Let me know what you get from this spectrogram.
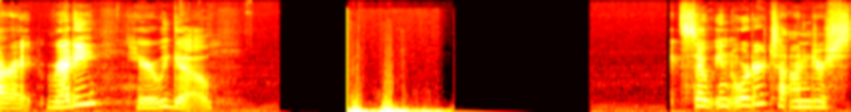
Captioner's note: heartbeat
